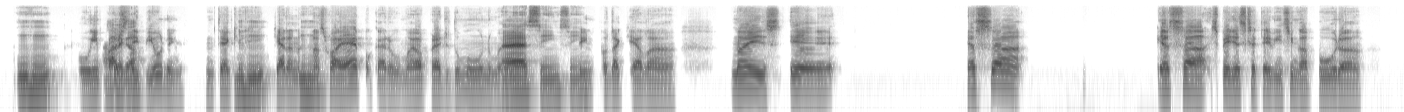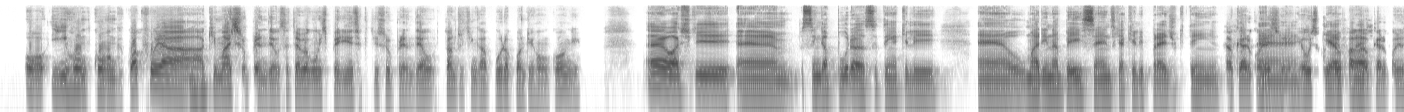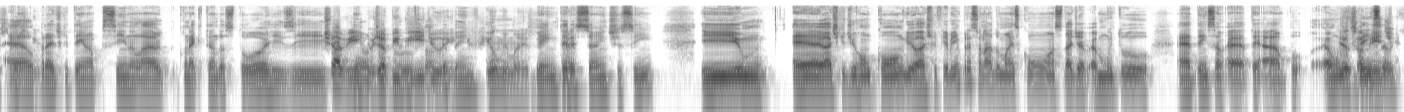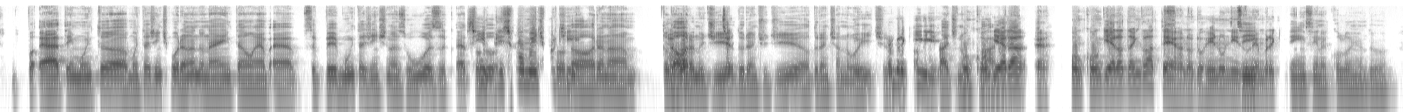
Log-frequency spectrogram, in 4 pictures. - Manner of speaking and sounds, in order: tapping
- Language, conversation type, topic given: Portuguese, unstructured, Qual foi a viagem mais inesquecível que você já fez?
